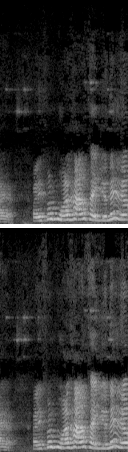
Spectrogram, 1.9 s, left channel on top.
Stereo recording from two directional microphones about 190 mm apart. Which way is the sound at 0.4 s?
70° right (ahead or behind).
